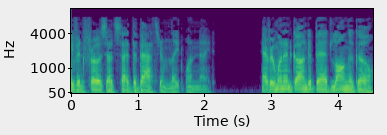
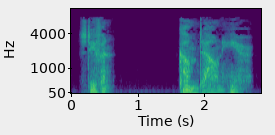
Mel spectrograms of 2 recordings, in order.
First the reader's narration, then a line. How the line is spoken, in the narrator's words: it whispered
